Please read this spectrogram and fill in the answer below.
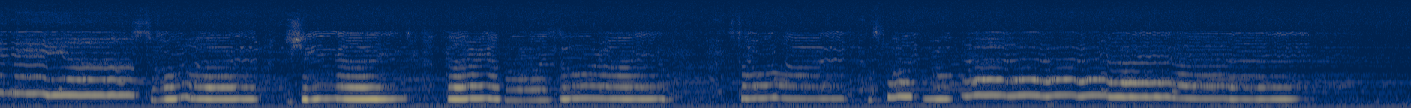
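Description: A young woman singing a pop melody unaccompanied, in long held notes with short breaks between phrases, stopping shortly before the end.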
